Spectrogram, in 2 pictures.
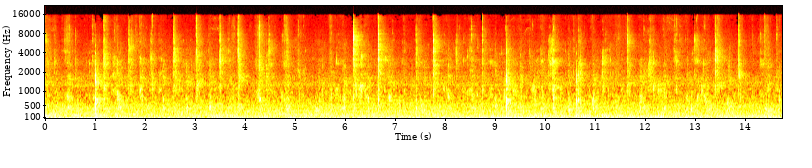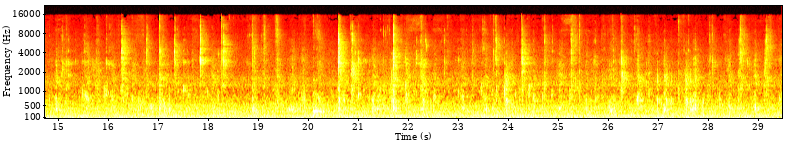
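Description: Close-miked chewing and biting of soft, ripe jackfruit flesh: irregular wet mouth clicks and smacks. A steady low hum lies underneath.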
